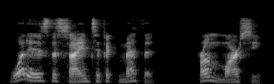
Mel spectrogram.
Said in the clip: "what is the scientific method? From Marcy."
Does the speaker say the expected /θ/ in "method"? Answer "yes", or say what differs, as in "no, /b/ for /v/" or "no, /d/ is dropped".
yes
